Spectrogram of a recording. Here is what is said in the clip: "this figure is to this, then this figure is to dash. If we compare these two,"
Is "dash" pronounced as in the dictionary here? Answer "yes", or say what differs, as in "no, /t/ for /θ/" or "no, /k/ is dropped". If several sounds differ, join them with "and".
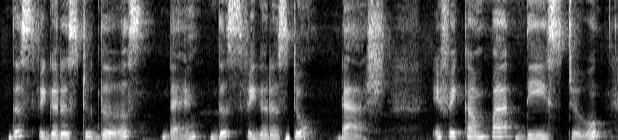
yes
